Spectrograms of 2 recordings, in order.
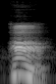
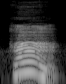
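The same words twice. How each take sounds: First: The sound is plain, relaxed and without force. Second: The sound is lifted and resonates in the head. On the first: "그냥 이 이응자는 그냥 편안하게 아, 아, 아 힘 빼고" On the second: "소리가 더 떠서 올라가게 코 뒤쪽으로 해서 위에 머리를 전체를 이렇게 울릴 수 있게"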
